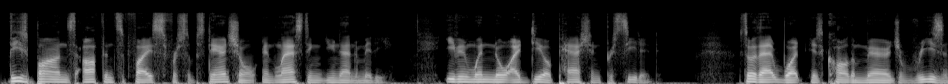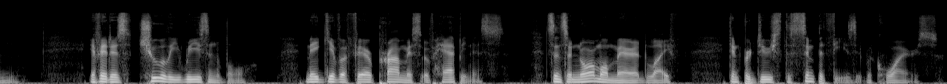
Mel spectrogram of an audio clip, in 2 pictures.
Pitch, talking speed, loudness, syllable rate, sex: 105 Hz, 150 wpm, -21 LUFS, 5.4 syllables/s, male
